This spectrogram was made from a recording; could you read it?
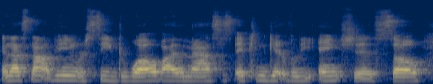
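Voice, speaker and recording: A young woman hosting her own podcast, talking in a casual, reflective way with many fillers and pauses, recorded at home on a close mic. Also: fairly low pitch, completely flat delivery, vocal fry, a little mellow. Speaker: podcast host. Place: indoors, home setup. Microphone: wired podcast mic, close. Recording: echoey room.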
